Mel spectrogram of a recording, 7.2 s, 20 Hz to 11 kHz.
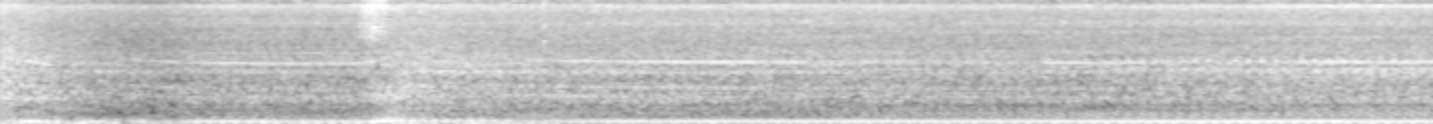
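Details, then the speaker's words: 1969 Dodge Dart V8 idling after a cold start while warming up for the choke to open: low, uneven idle with a lumpy, stumbling beat, running rough. Owner says it has a burnt valve or two, not fixed. "it's definitely got a burnt valve or two but there's nothing i can do about that right now"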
